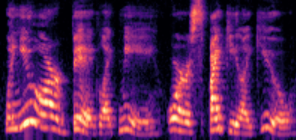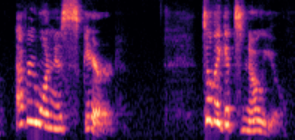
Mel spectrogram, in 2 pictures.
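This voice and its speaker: Woman as a big gentle hippo, unhurried. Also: high-pitched, big pitch swings, recorded from a distance, exaggerated voice. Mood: gentle, reassuring.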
